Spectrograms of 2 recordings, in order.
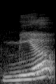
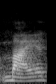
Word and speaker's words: Miya: I'm very excited because we're going to be talking about the insert name here, Mia or Maya, depending on how you say it, ponytail.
